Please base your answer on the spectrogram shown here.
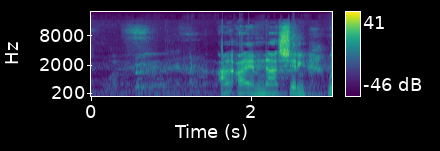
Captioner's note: laughter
